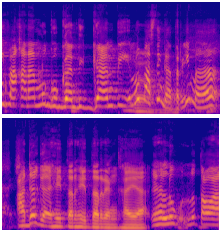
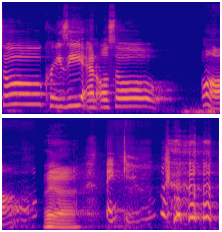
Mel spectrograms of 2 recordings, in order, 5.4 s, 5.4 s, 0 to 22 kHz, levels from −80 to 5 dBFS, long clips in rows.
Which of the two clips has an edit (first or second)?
first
